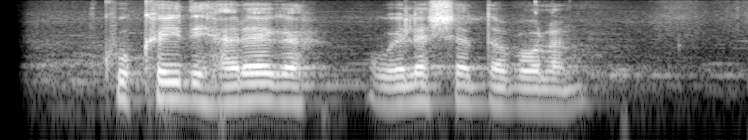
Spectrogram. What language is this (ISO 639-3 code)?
som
